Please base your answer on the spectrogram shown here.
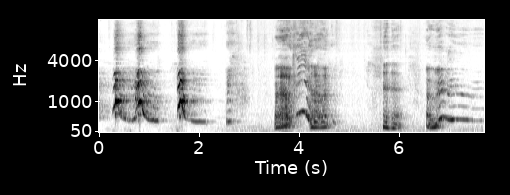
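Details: Family's rescued greyhound giving three quick sliding yelps, then longer, lower, wavering howl notes separated by short silences.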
